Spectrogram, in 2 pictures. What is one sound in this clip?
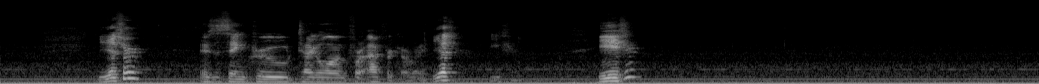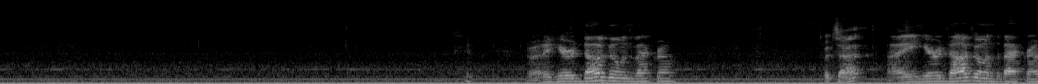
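A middle-aged man talks calmly into a close microphone, pausing between phrases.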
